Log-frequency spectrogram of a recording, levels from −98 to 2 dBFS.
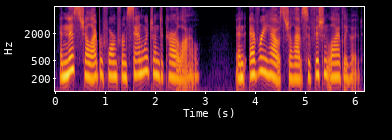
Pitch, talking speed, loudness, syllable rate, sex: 230 Hz, 155 wpm, -19 LUFS, 5.5 syllables/s, female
